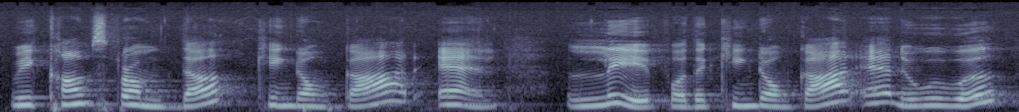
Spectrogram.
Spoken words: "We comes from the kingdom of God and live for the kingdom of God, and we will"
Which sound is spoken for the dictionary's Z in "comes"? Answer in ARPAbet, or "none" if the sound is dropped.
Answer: S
